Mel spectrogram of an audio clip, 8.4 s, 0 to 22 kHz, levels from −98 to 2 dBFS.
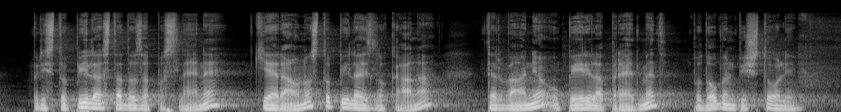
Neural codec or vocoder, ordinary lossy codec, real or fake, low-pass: none; none; real; 14.4 kHz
